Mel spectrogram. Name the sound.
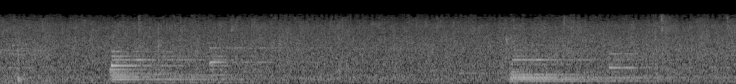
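rain pouring down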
